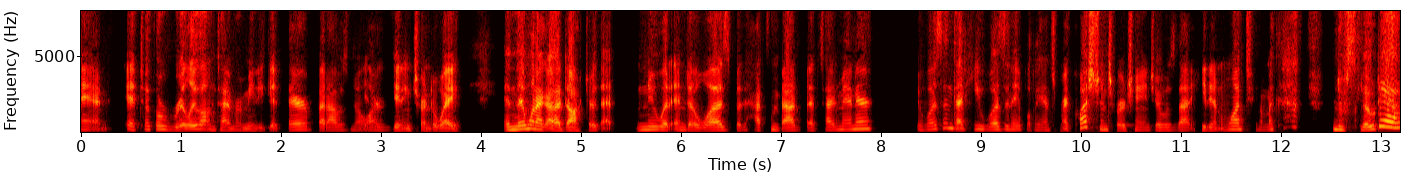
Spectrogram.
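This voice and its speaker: A woman speaks at a very fast pace with big swings in loudness, recorded with a dry, close sound with no echo against a quiet background. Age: 30s. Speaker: podcast co-host. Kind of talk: casual chat.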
